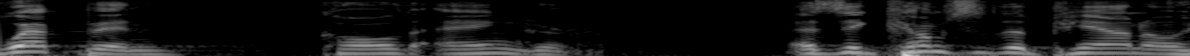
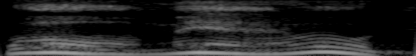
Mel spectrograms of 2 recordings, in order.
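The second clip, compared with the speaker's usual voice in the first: psyching himself up; 2 semitones lower, 7 dB quieter, faster than usual. Acted. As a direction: talk yourself into it under your breath. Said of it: "Starts building it up".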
